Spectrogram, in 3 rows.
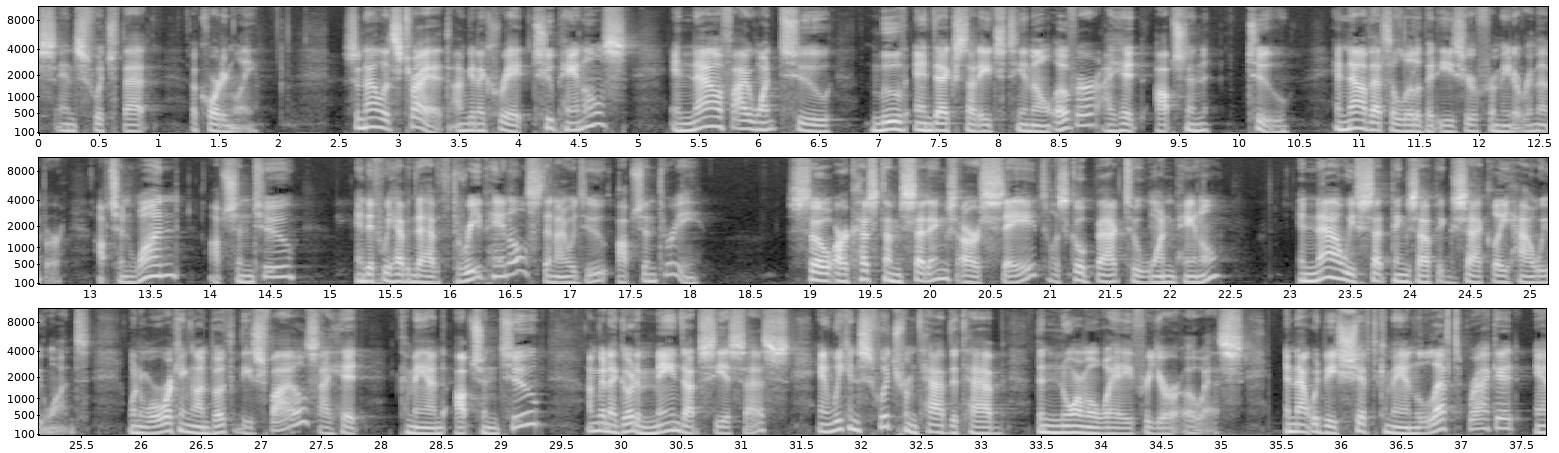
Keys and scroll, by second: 4.1 alt+super+2, 6.8 shift+super+], 28.6 alt+super+2, 29.9 shift+super+], 36.7 shift+super+[.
